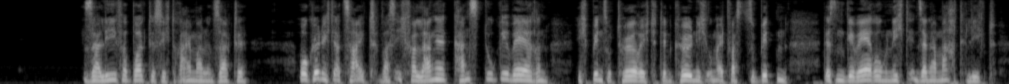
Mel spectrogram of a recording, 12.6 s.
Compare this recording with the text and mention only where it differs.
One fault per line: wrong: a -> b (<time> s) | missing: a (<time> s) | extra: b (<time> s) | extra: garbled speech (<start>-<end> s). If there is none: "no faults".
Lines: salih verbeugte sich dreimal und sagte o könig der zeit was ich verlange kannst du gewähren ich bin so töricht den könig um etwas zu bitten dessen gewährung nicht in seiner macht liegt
no faults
